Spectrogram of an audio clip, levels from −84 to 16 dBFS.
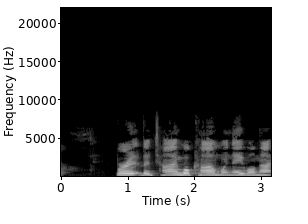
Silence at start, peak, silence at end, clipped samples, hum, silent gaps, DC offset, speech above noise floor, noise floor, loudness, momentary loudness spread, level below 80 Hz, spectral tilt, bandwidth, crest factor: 0.85 s; 0 dBFS; 0 s; under 0.1%; none; none; under 0.1%; 45 dB; -61 dBFS; -17 LUFS; 7 LU; -68 dBFS; -4 dB/octave; 7 kHz; 18 dB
